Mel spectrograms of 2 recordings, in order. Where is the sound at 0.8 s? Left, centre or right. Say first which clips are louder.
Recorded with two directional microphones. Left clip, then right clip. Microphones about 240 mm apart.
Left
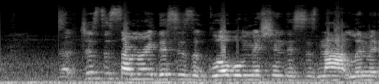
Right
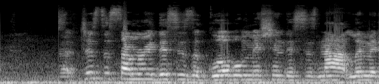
Even; centre.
